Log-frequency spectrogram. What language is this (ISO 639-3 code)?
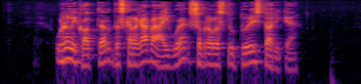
cat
